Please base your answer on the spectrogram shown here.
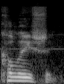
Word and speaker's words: Calise: Union and Kennedy Airport Frank Calise k-a-l-i-s-e Frank Khaleesi they pronounce it Frank Calisi he was the shop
